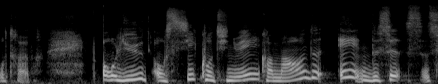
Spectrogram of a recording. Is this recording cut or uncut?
cut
